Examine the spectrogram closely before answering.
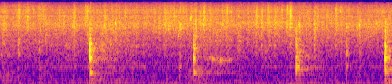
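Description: Whole peeled tomatoes without skins being crushed in a pot, with four evenly spaced wet, clanking squishes about half a second apart over a soft simmering background. Fairly quiet, no talking.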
